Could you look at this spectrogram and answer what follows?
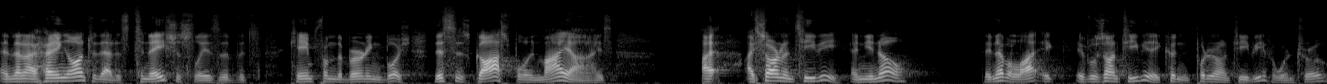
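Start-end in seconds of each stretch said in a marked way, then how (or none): none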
